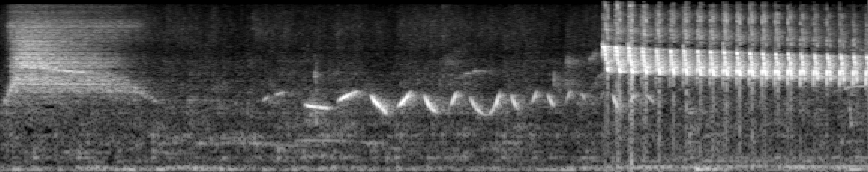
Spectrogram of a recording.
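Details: Asian pied starling tembakan song with cililin fill, used for tutoring other songbirds: a harsh hissing burst fades, then a row of quick wavering whistles, then an abrupt loud machine-gun-like rattling trill that carries on evenly.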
